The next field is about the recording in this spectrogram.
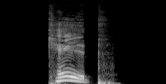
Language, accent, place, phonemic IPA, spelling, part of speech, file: German, Germany, Berlin, /kɛlp/, Kelp, noun, De-Kelp.ogg
- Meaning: kelp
